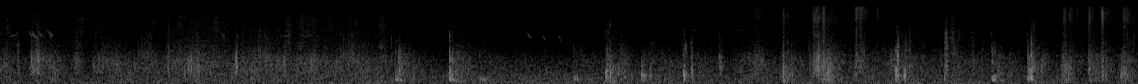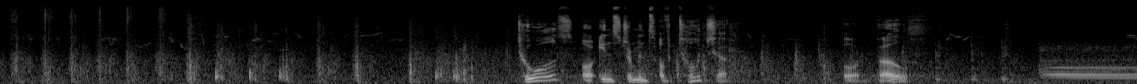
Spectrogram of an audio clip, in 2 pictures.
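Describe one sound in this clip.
Footsteps crunch through dry leaves at a steady walking pace.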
